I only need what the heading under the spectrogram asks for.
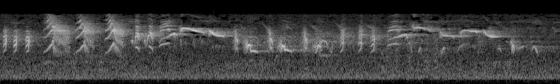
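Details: Several birds sing over one another in a busy, high chorus of quick chirps, sharp trills and thin whistled notes in Himalayan oak forest hills, Himachal, India, with no other sounds; bird chorus.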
